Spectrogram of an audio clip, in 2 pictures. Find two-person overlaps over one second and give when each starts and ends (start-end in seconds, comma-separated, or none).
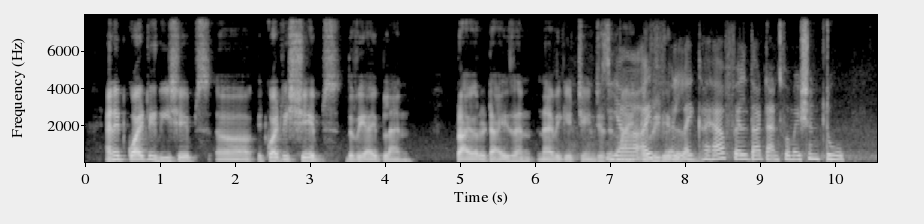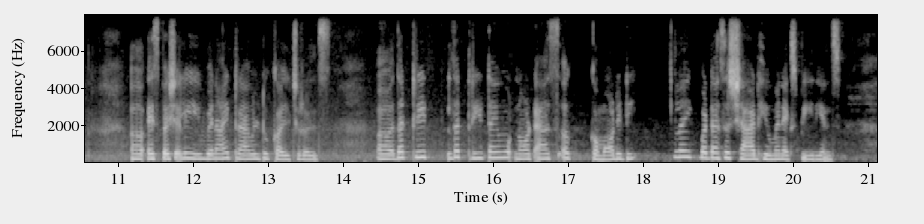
7.0-8.2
